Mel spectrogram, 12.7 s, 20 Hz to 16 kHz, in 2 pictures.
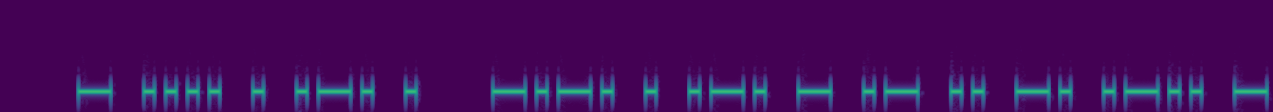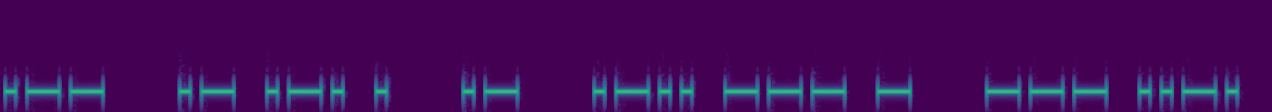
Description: Morse code, heard as a keyed tone, about 22 wpm, 700 Hz. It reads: THERE CERTAINLY ARE A LOT OF
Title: Sentences from Top 1000 Words - Review Part 3 - 22wpm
